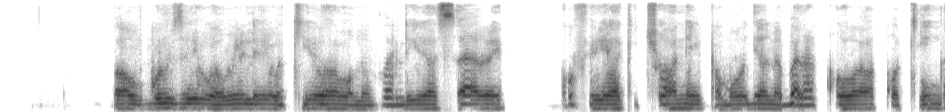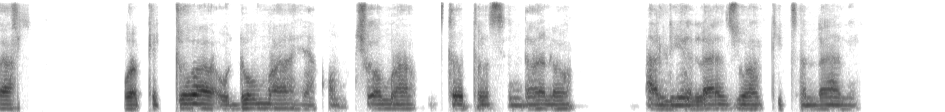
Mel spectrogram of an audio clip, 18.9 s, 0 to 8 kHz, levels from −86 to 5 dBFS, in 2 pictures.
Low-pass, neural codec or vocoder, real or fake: 7.2 kHz; codec, 24 kHz, 1.5 kbps, HILCodec; fake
